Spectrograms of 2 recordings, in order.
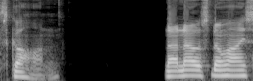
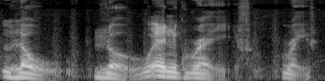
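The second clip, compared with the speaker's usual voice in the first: practising low voice; 4 semitones lower, 3 dB quieter, much slower than usual. Shown as a demonstration. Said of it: "How do you do low".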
